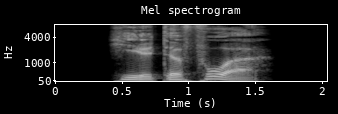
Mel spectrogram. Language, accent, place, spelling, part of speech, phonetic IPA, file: German, Germany, Berlin, hielte vor, verb, [ˌhiːltə ˈfoːɐ̯], De-hielte vor.ogg
- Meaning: first/third-person singular subjunctive II of vorhalten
